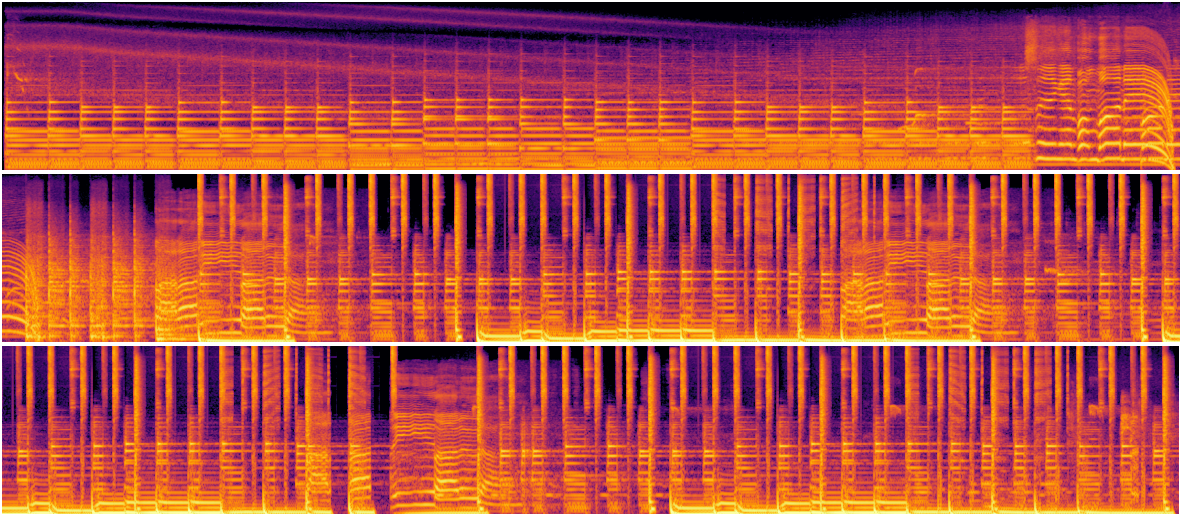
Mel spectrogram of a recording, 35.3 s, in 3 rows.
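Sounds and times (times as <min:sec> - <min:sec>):
Gypsy drill music: 0:00.0 - 0:35.3.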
